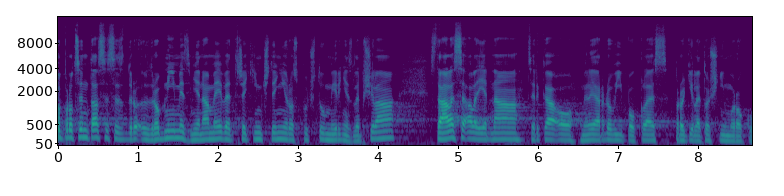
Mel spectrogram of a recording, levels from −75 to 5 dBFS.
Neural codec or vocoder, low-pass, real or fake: none; 14.4 kHz; real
